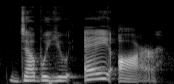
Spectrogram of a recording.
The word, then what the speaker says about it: war: here or there, but usually WAR is pronounced with an OR. So it's spelled WAR, but it's pronounced war.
